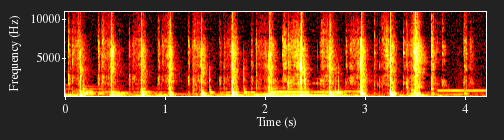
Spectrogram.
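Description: A deck of tarot cards being shuffled by hand: a quiet, irregular run of quick card clicks and slaps.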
